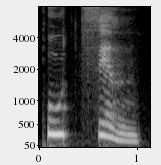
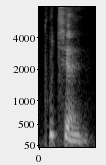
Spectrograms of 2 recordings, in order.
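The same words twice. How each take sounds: First: The middle consonant is a ts sound. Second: The middle consonant is a plain t sound. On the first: "we really do add a t's as the T instead. So it's" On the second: "Like poo tin. Like like a tin roof"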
